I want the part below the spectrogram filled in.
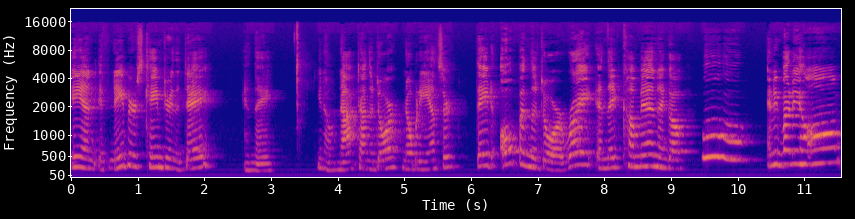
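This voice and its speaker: With an American accent, a woman speaks in a high pitch at a fairly slow pace. Her pitch swings very widely, and the room echo is audible. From US Midwest. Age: 60s. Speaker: prepping channel host. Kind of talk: casual monologue.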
